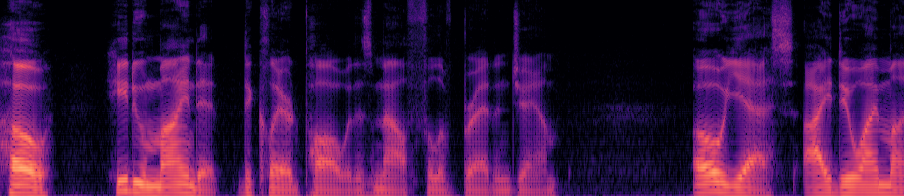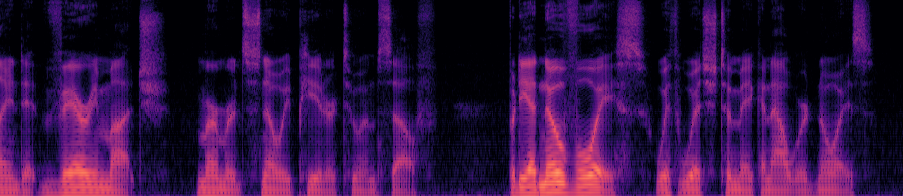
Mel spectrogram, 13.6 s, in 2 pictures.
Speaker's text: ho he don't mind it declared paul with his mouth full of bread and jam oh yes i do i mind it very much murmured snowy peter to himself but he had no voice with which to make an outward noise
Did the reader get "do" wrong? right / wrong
right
